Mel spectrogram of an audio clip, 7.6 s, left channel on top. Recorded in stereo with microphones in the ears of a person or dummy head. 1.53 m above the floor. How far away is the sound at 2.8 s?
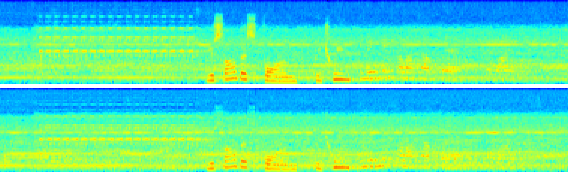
About 0.9 m.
